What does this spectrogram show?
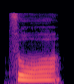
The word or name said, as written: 左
